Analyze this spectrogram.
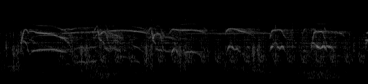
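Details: A male blood pheasant at Chele La Pass, Bhutan, on 12 February 2020: a continuous run of thin, high, overlapping whistled notes that slide and bend, some rising and some falling, with no pauses and a quiet background.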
